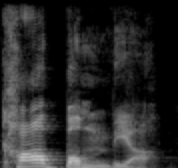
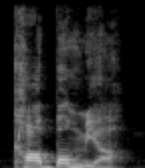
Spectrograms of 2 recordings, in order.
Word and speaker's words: Carbombia: Or, as people seem to keep trying to pronounce this, Andy, Carbomia. Or Carbomia? Like, they kept trying to pronounce it in a different way that I can't actually remember off the top of my head. – Yeah, yeah. I feel like they tried to go with Carbomia, but it's...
